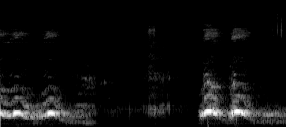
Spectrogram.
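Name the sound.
dogs barking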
